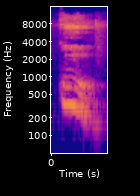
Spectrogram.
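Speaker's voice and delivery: कू pushed from the throat; throaty ku. Shown as a demonstration. Teacher modelling throat sound कू. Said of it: "गले से sound आती है खू".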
